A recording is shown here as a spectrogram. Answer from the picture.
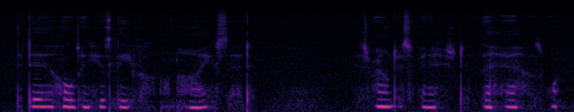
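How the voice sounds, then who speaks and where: Whispering softly, a woman speaks at a fairly slow pace with long, frequent pauses. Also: big swings in loudness. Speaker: ASMR storyteller. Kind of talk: read fairy tale story. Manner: soft-spoken, whispered.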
